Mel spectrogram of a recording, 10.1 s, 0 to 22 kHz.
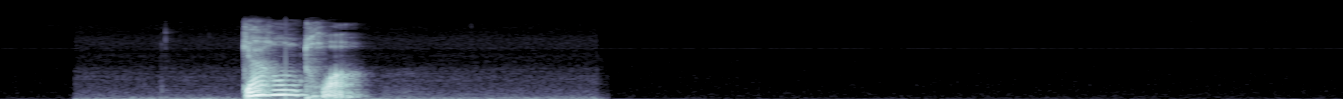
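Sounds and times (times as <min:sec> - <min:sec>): person saying a number: 0:01.8 - 0:02.8.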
